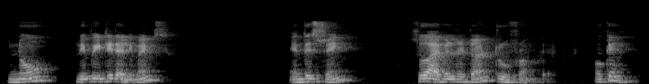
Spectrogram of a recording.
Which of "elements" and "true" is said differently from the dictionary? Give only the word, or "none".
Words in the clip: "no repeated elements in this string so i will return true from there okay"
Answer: none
